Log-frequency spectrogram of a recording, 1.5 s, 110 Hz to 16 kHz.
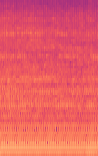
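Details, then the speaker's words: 7 HP Duramax water pump engine started on first pull with choke then unchoked, pumping a pond: steady, even low single-cylinder thrum with no misses or knocks; running normally. "First pull, 1 choke, unchoked it. You hear it running. She's pumping away."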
